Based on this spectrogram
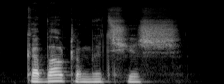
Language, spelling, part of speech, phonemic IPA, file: Dutch, kaboutermutsjes, noun, /kaˈbɑutərˌmʏtʃəs/, Nl-kaboutermutsjes.ogg
- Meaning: plural of kaboutermutsje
